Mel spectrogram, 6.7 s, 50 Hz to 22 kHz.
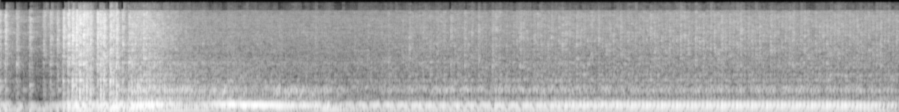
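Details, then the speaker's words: Toyota 1NZ engine in an MR2 that wouldn't idle on its own, now running; quick blip then revs sag, rough and hunting, nearly stalling; owner suspects idle air control valve. "so guys it's time for happy dance it idols wants to die every once in a while that might actually be the idle air control valve"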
